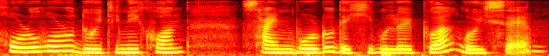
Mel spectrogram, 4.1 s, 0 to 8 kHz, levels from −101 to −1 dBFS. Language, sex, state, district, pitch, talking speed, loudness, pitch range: Assamese, female, Assam, Kamrup Metropolitan, 205 Hz, 115 wpm, -15 LUFS, 190-235 Hz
